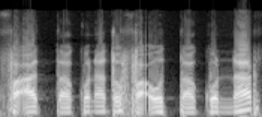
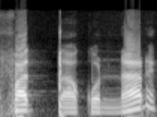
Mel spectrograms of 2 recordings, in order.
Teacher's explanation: alifnya di tengah-tengah tidak dibaca, langsung ke ta, bukan fa'attaqun atau fa'uttaqun nar, tapi dia fattaqun nar karena di sini hamzah wasal.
